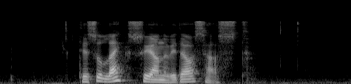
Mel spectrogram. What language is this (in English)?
Faroese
